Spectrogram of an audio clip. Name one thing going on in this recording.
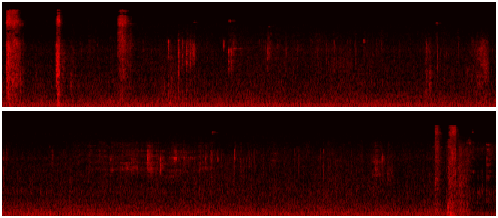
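A large campfire roars steadily.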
